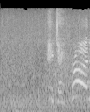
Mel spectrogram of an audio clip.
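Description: A young girl shouts urgently.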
